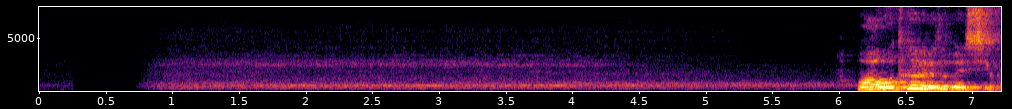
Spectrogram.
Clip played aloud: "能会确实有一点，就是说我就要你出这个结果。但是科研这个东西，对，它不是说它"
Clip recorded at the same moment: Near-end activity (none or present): present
